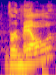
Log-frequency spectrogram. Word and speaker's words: vermeil: It is spelled VERMEIL, but pronounced vermeil.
